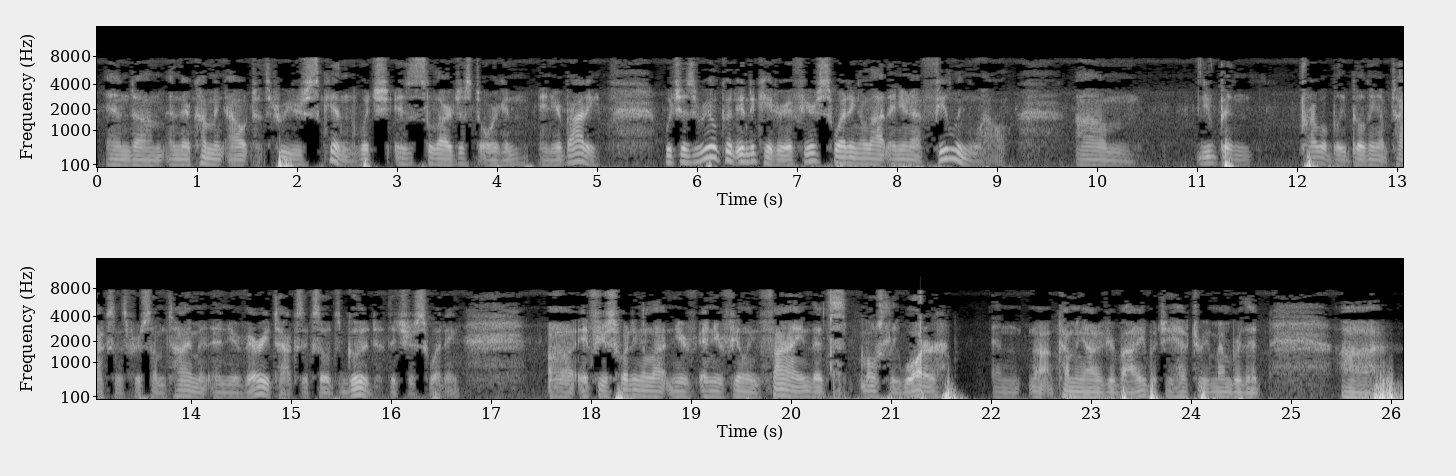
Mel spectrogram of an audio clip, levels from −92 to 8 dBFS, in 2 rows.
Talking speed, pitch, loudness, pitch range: 215 wpm, 95 Hz, -21 LUFS, 90-110 Hz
